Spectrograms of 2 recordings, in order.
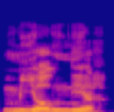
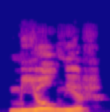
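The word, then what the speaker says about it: Mjölnir: And for using his hammer called Molir, I'll say it right for everyone that doesn't say it right. Molir, his famed hammer because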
